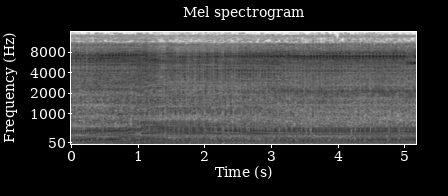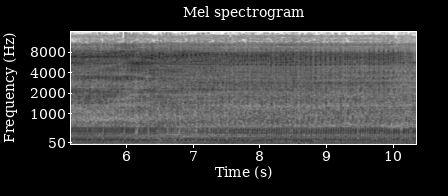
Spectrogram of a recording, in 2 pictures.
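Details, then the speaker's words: Evinrude 15 hp electric-start outboard that sat a year, after a fuel line replacement, running on water: steady even run with a smooth mid-pitch drone, no misses or surges; running healthy, though gas leaks from the bowl. "okay so she's running pretty good"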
